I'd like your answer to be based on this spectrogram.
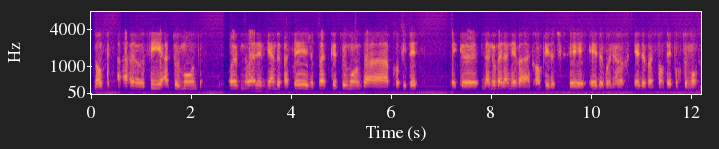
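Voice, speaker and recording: A man's voice: on the low side, level tone, moderate pace, dry recording. A man whose first language is Arabic, calling in to a radio show and chatting casually in French with many hesitations. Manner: enthusiastic, hesitant with many fillers. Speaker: phone-in guest. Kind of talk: casual radio phone chat. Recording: tinny phone line, dry.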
